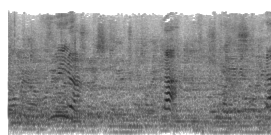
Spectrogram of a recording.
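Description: A toddler's voice with a few high, gliding calls about one second and two and a half seconds in, over steady background chatter.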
